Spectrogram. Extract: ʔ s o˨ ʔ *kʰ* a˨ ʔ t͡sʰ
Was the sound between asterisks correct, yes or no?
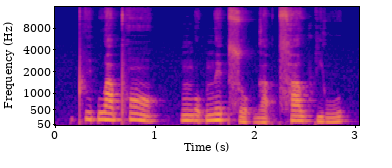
no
